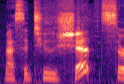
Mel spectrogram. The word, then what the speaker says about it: Massachusetts: Massachusetts or sits? – Massachusetts.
